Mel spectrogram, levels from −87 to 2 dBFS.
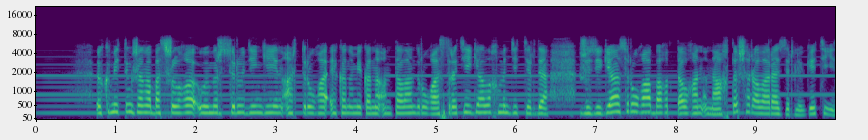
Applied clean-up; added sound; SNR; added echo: none; Bowed string instrument + Wind instrument, woodwind instrument; 19 dB; none.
